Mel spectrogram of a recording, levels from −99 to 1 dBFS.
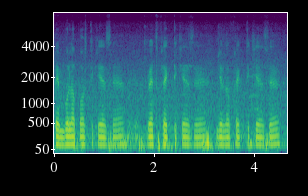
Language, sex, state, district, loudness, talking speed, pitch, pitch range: Nagamese, male, Nagaland, Kohima, -18 LUFS, 140 wpm, 120 Hz, 115-120 Hz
